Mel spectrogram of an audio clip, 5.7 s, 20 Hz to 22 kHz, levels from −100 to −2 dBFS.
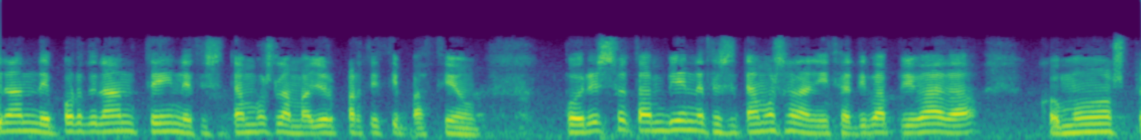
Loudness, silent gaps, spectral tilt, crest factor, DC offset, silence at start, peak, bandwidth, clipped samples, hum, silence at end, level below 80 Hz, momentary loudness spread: -16 LUFS; none; -5.5 dB/octave; 14 dB; under 0.1%; 0 s; -2 dBFS; 8.6 kHz; under 0.1%; none; 0.05 s; -50 dBFS; 6 LU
